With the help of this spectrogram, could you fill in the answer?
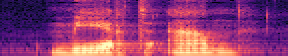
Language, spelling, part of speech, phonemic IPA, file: Dutch, meert aan, verb, /ˈmert ˈan/, Nl-meert aan.ogg
- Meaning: inflection of aanmeren: 1. second/third-person singular present indicative 2. plural imperative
